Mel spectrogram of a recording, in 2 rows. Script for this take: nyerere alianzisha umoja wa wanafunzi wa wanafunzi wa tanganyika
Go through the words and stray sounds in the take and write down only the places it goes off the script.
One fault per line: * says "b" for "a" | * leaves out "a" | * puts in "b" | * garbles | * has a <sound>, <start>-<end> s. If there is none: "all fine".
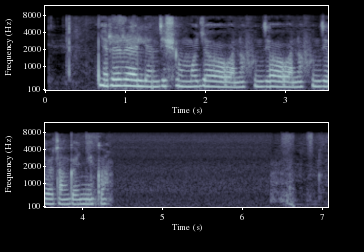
all fine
